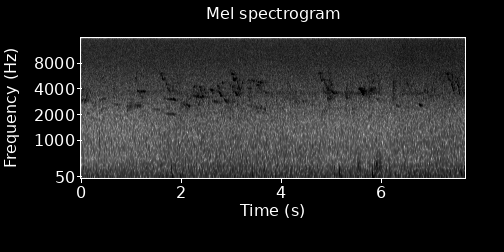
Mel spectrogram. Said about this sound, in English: The squeaky sounds are probably Apapanis. The more buzzy ones, there, that was an Amakihi.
